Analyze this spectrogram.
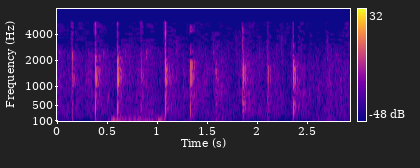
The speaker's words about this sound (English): So if we could all give her a round of applause, I would appreciate it.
